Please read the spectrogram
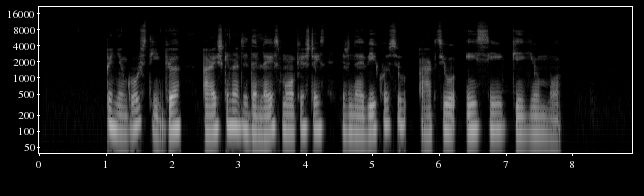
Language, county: Lithuanian, Marijampolė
